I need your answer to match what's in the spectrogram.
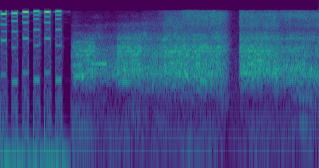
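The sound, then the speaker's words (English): A phone plays an advert: a quick run of about six bright electronic beeps, then a steady, hissy, thin-sounding stretch of tinny audio that cuts out briefly before resuming. No one speaks. “My phone is now playing an advert for something, and I don't understand why it's doing this.”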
